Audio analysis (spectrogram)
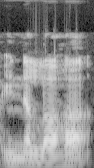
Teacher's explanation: নুন মুসাদ্দিদ এখানে ওয়াজিব গুন্না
